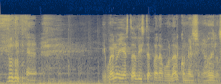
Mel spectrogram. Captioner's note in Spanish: Risas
